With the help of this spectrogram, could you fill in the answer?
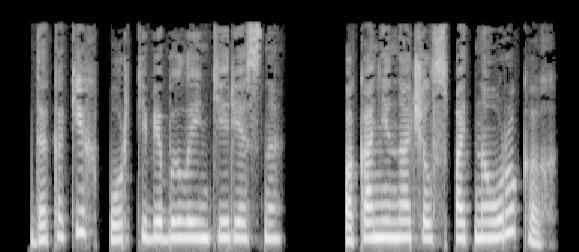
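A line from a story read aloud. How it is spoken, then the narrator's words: Trembling with suppressed fury. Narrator (Russian): Я старалась говорить спокойно, но голос дрожал от сдерживаемой ярости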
